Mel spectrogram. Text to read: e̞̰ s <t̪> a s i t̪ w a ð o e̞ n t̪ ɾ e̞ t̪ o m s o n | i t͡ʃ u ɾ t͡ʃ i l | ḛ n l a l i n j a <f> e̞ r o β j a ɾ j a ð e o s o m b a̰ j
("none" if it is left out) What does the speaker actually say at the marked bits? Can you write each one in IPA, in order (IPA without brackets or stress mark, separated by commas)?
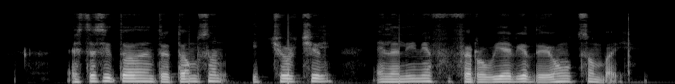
t̪, f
